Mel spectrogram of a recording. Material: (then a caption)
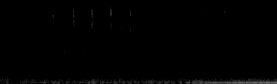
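Steel. A fake folding knife with a steel blade and resin wood handle rattles with a rapid series of sharp, high-pitched clicks as the loose blade shifts in place, over a low rumble that grows louder toward the end. Although the lockup sounds solid, the clicking reveals loose blade play.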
